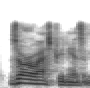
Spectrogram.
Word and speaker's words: Zoroastrianism: belong to oh I don't know how to pronounce this in in in English Zoroastrianism Zoroastrianism yeah thank you um so and um the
